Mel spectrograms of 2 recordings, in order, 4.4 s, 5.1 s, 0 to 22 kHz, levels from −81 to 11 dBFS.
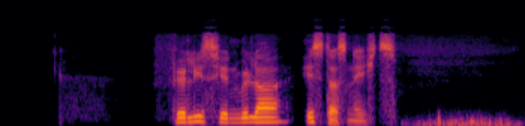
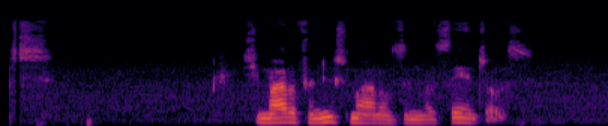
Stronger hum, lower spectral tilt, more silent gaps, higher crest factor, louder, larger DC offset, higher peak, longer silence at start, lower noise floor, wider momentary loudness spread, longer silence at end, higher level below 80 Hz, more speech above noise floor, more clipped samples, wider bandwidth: neither; about the same, -5 dB/octave vs -6 dB/octave; neither; about the same, 20 dB vs 22 dB; first, -19 LUFS vs -30 LUFS; neither; first, -2 dBFS vs -10 dBFS; first, 1.45 s vs 0.05 s; first, -66 dBFS vs -60 dBFS; about the same, 20 LU vs 22 LU; second, 0.1 s vs 0.65 s; first, -48 dBFS vs -74 dBFS; first, 48 dB vs 30 dB; neither; second, 9.4 kHz vs 11.5 kHz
